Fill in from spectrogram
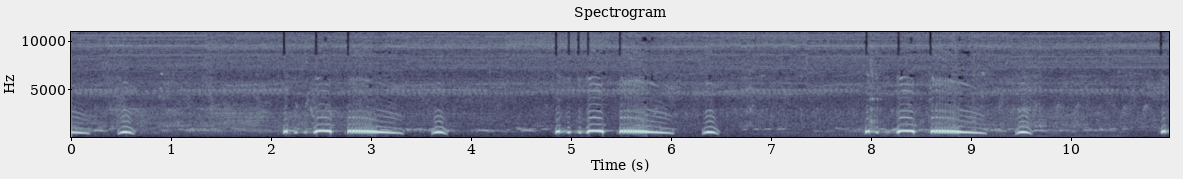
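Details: Spotted dove used as a decoy, calling to lure wild doves: three phrases of soft, low cooing, each a few short notes and a longer drawn-out falling coo, spaced about three seconds apart.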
